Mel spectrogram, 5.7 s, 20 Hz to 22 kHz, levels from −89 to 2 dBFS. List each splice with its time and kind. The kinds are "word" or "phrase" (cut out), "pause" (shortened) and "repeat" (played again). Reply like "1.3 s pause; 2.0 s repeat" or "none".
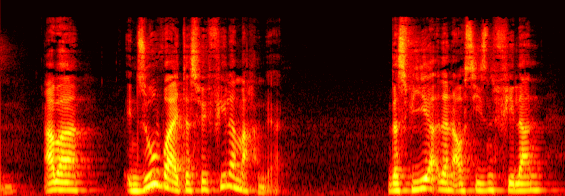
none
